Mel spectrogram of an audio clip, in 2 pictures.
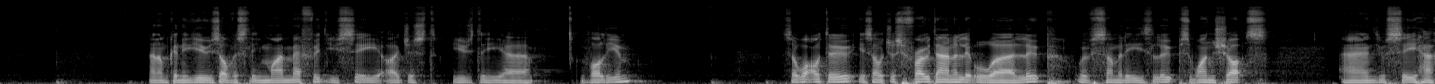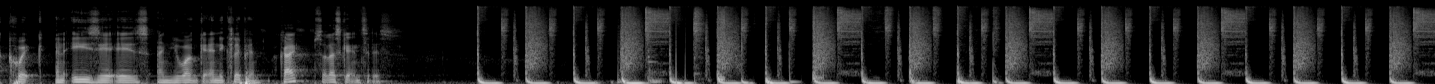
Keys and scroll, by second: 0.5 d, 1.2 super+d, 1.4 super+Down, 7.1 c, 18.8 Return, 19.1 space, 21.0 Up, 23.8 Up, 24.4 Left, 25.3 Down, 27.0 Left.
